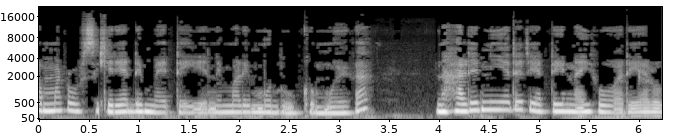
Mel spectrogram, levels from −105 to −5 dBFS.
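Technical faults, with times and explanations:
0.59 s, damaged data in the compressed stream: corrupted bytes made the decoder misread a frame and lose sync, producing a brief blip in the speech.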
